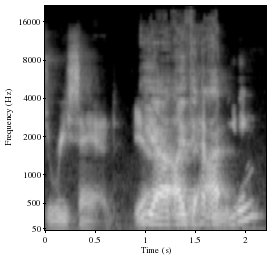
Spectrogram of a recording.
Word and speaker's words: Rhysand: Pronounces Rhysand differently this time.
